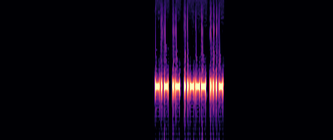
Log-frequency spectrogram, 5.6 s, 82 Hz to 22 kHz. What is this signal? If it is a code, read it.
Morse code, heard as a keyed tone, about 53 wpm, 700 Hz. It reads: KA2V
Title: USA Call Signs - 4 Characters - Repeated 3x - 50wpm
